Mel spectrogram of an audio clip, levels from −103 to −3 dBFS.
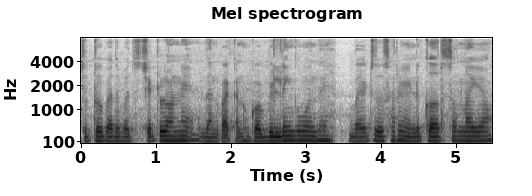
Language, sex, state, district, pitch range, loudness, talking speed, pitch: Telugu, male, Andhra Pradesh, Krishna, 115-130 Hz, -19 LUFS, 165 wpm, 125 Hz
